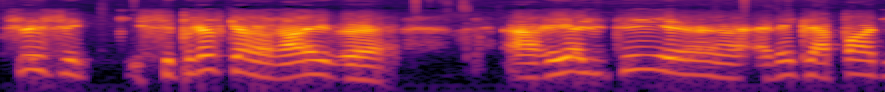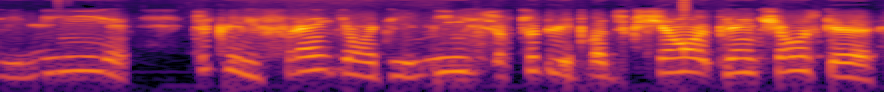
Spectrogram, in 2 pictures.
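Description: A man's voice: sits high, normal speed, breathy edge, no room sound. A man with a Québécois accent, an actor guest joking and then talking with many hesitations in a phone interview. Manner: hesitant, jokey, many fillers. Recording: tinny phone line, dry.

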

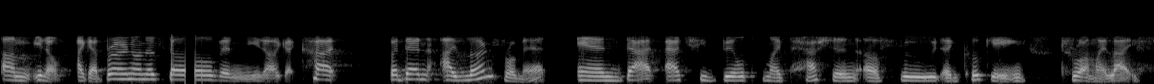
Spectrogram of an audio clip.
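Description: A woman from Malaysia, a guest telling her story with eager earnestness. Her voice sits low and gravelly, and it comes through a tinny phone line. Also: unhurried. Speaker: guest, cookbook author. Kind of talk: interview answers.

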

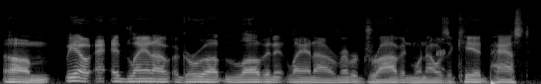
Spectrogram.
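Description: A man's voice: lowish voice, level tone, brisk, clean tone, dry recording. A man from Northwest Georgia with an Appalachian accent, hosting a casual podcast interview. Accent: Appalachian Southern US. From Northwest Georgia, USA. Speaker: podcast host.

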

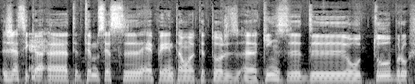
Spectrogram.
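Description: A man with a European Portuguese accent hosting a conversational radio interview, haltingly repeating words. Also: medium pitch, fairly even intonation, clear, resonant tone. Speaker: radio host. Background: background music.

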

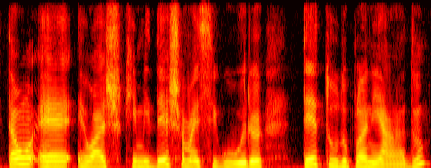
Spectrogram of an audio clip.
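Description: Clear-voiced Brazilian woman with a Rio accent. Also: a little high, moderate pace, darkish tone, no room sound, studio quality. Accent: Brazilian, Rio de Janeiro (carioca). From Ceará, Brazil. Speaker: interview guest. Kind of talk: conversational personal interview.

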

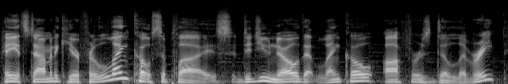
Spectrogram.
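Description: A man's voice: mid-range voice, big pitch swings, moderate pace, soft background music. A man hosting a radio show, reading a hard sell ad with emphatic, punchy salesman delivery. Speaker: radio host of a home-repair call-in show.

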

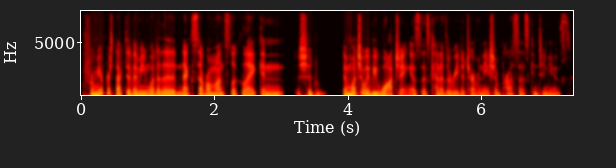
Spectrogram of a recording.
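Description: A woman interviewing a guest, brisk and searching for words as she asks. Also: fairly low pitch, expressive, vocal fry, a little mellow. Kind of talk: interview questions.

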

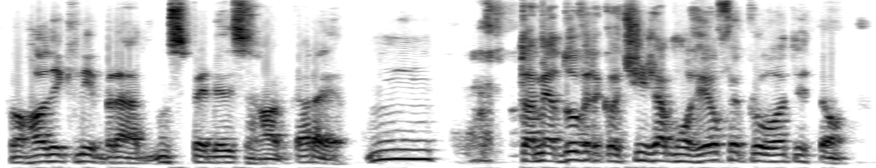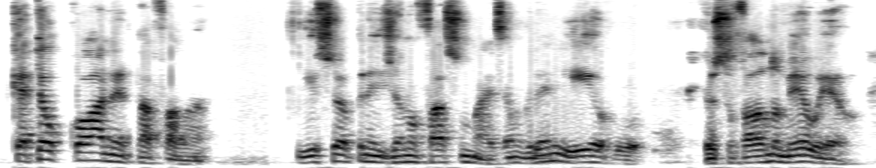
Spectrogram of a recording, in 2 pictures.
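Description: A man's voice: medium pitch, expressive, quick pace, darkish tone. A middle-aged man, a veteran fight coach speaking bluntly and emphatically in a casual interview. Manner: emphatic, blunt, acts out quotes.

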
